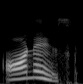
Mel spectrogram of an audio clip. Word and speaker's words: honest: example he is an honest now here we h is silent and we are pronouncing o here and that's why here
